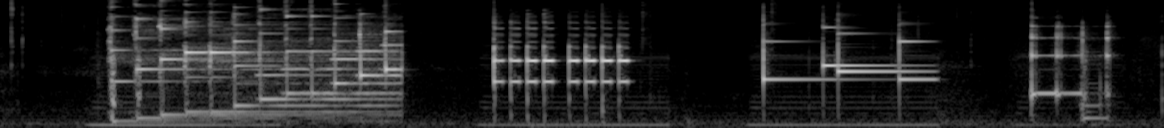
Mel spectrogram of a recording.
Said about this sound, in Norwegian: jeg syns det er forferdelig ubehagelig å våkne opp eh, om morgenene eh, til lyder som eh, Ja, som rett og slett bare setter meg ut. For det er liksom Valget mellom eh, ringelåter da, på mobilen min er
